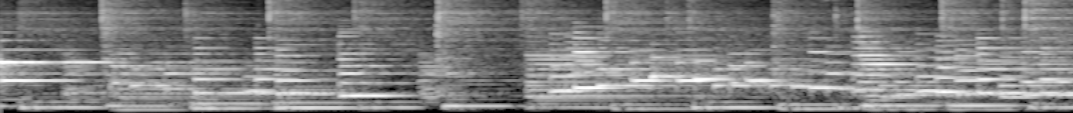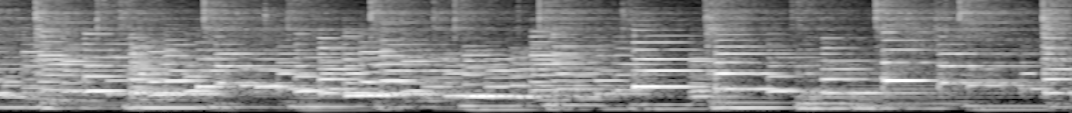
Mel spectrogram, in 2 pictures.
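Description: Grand piano being played: sustained low bass notes changing every second or so under a moving melody line in the middle and upper register.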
